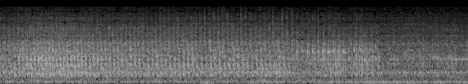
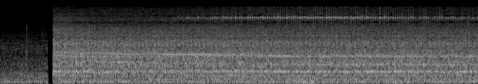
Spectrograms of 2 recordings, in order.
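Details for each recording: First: Car engine idling before an oil change: hard, metallic clanging knock about four times a second; the oil drained from it was shown and the noise was absent after the oil change. Severe engine knock at idle. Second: Engine after an oil change: smooth, even idle with a steady hum and faint high tones; the earlier severe clanging knock is gone.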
